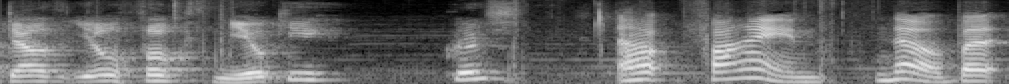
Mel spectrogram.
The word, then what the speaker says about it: gnocchi: know I'm just I think it's gnocchi it's not like you don't you don't put too many syllables into the beginning it's gnocchi okay no you pronounce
